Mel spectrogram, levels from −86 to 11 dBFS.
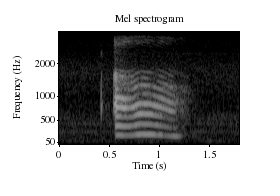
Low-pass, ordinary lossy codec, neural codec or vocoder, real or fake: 3.6 kHz; none; none; real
